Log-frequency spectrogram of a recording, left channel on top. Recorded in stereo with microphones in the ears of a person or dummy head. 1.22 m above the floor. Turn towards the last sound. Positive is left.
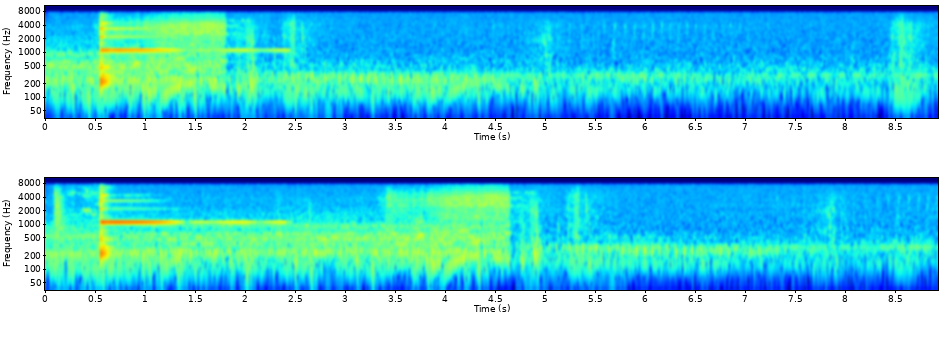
turn(degrees=0)  # may be behind; listen again after turning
